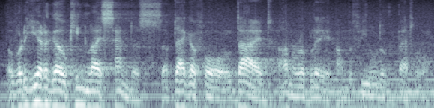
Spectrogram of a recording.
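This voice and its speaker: A man playing a grave, sorrowful emperor in a video game cutscene, with stilted, theatrical delivery and dramatic pauses. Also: sits low. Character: grave ageing emperor, solemn and sorrowful, pleading.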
